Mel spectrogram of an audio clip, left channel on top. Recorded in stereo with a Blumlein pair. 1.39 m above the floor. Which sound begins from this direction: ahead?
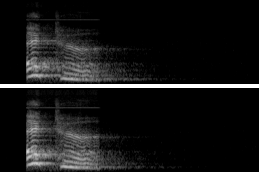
A child speaking, at 0.3 s.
